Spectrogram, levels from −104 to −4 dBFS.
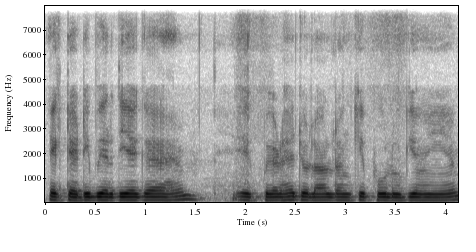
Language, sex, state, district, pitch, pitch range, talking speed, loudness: Hindi, male, Bihar, Jamui, 125 Hz, 125-130 Hz, 245 wpm, -15 LUFS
